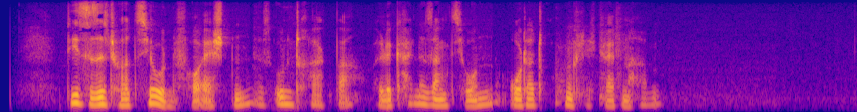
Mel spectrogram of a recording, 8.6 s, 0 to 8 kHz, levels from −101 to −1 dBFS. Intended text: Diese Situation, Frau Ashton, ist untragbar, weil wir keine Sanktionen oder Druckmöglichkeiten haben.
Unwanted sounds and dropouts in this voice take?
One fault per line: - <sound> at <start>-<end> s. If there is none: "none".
none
